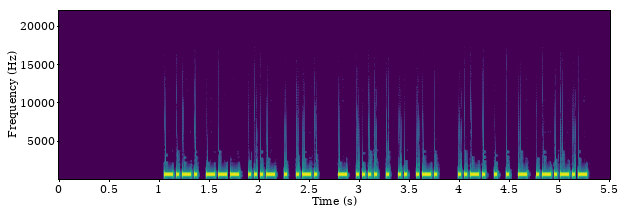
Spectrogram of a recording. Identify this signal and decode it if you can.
Morse code, heard as a keyed tone, about 40 wpm, 700 Hz. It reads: COVER THEIR FEET.
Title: Sentences from Top 1000 Words - Review Part 1 - 40wpm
